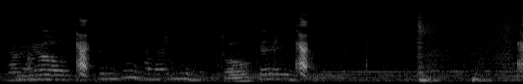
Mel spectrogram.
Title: got the hiccups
